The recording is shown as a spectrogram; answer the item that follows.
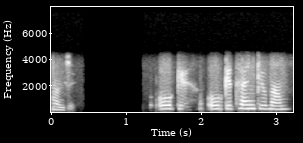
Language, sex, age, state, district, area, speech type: Punjabi, female, 18-30, Punjab, Patiala, rural, conversation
